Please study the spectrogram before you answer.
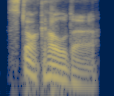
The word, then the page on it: stockholder: British English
